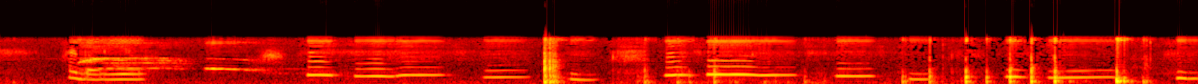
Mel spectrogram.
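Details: A person hums and softly sings a wandering tune in a small room, with a few clicks and taps, and no animal sound heard.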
